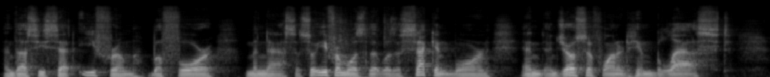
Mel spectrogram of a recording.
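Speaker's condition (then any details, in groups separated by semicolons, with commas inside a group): No condition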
